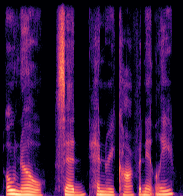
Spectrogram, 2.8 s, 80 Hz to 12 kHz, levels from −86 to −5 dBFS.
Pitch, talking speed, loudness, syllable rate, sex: 190 Hz, 110 wpm, -17 LUFS, 4.0 syllables/s, female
